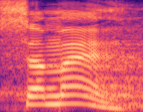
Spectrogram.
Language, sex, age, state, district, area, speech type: Hindi, male, 30-45, Uttar Pradesh, Bhadohi, urban, read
